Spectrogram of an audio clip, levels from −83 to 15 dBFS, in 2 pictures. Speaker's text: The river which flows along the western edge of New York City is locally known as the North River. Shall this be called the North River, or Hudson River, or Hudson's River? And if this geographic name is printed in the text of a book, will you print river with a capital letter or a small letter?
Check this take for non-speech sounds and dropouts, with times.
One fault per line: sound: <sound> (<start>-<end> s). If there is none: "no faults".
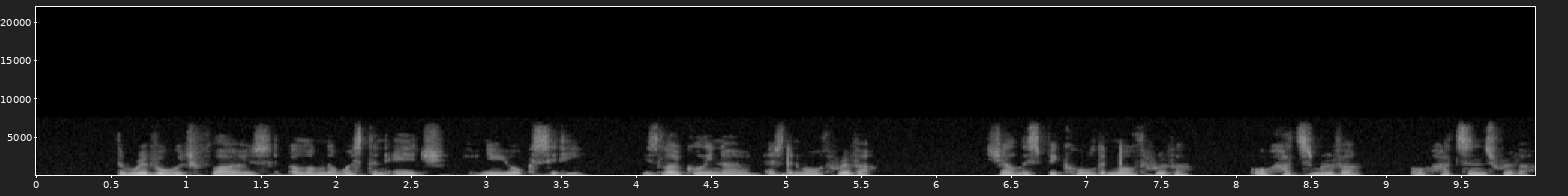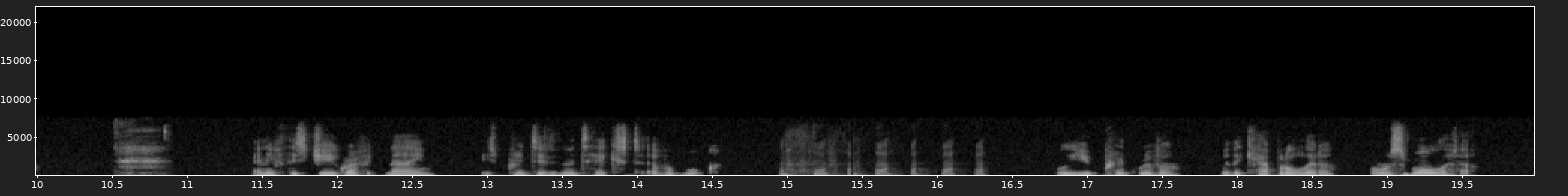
sound: laugh (10.5-10.9 s)
sound: laugh (14.9-16.5 s)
